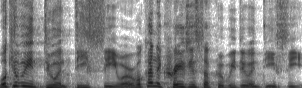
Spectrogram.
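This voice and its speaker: A man's fairly high-pitched voice with an American accent, very wide pitch swings and vocal fry, in a very clean recording over a silent background. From US, Korean American. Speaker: youth pastor. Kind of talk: sermon. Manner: halting.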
